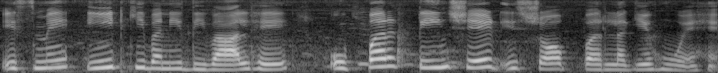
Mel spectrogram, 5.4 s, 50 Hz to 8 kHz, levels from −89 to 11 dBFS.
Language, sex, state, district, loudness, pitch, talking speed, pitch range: Hindi, female, Madhya Pradesh, Dhar, -18 LUFS, 255 Hz, 165 wpm, 215-285 Hz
